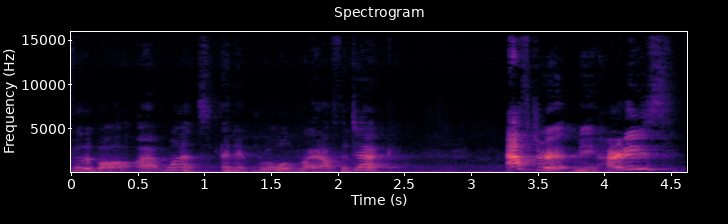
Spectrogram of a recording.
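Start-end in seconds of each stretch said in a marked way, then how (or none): 3.3-4.6 loud, higher order to the crew; pirate command. A narrator's reading. Captain ordering the crew after the ball, loud command. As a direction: bark it like a captain. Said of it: "Braid Beard commanded".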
